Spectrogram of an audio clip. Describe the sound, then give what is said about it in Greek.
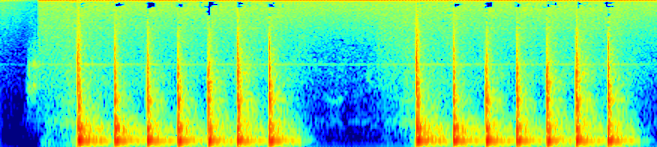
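Knocking on a door, struck in two quick, even runs of seven sharp raps each with a short pause between, loud and with no voices. “Τόση ώρα χτυπάω και δεν βγαίνει κανένας.”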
